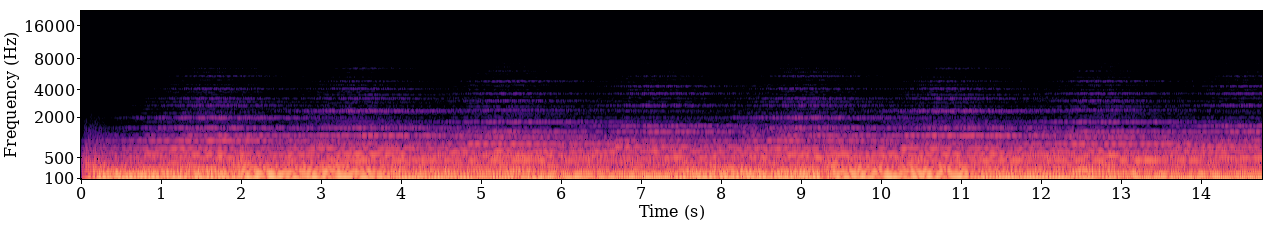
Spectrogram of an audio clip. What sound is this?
Bass & Pad
this bass loop with pad of my track
Bass, Future, Garage, Loop, Pad, Synthesizer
